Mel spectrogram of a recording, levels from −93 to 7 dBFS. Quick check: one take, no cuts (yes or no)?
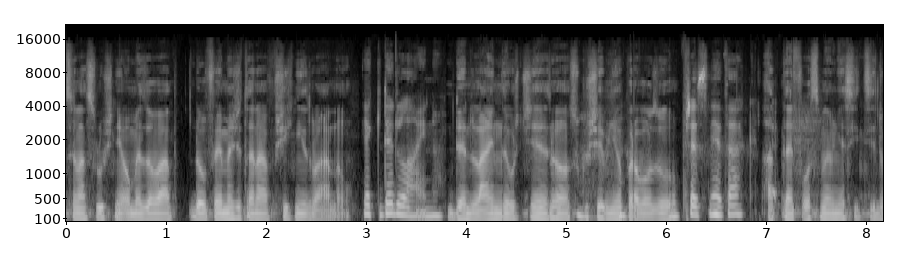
no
